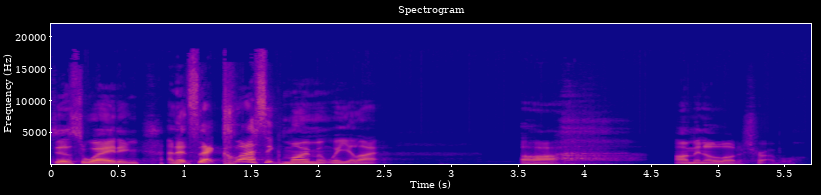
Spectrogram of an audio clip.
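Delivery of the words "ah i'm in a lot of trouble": soft, low sinking realization; dread. Retold or imitated. Kid caught by waiting dad, soft low dread. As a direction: let the dread drop out quietly.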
